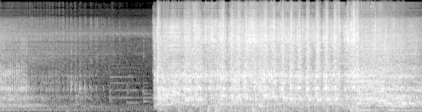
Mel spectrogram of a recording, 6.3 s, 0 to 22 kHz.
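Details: 1939 Ford tractor sat in field 20+ years, hand choked, throttle thought to be at low: quiet, then engine bursts into life with a fairly steady, even beat before running only a moment; normal running.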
